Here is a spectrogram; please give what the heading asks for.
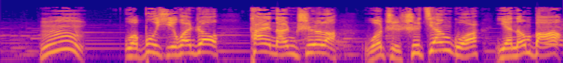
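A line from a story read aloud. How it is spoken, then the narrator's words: Little bear, crying out. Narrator (Chinese): 他叫起来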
